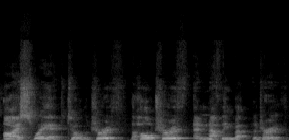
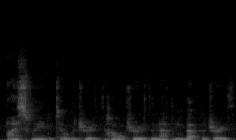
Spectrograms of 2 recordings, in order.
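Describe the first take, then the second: First: It is said in a big loud voice. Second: It is said quietly and timidly.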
